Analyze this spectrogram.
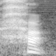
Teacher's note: কণ্ঠনালীত চাপ দিয়ে হা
